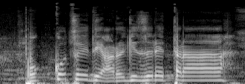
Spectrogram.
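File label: "bokko", Minamiyamagata dialect Japanese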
